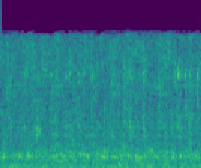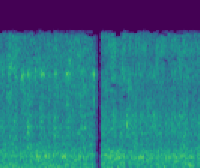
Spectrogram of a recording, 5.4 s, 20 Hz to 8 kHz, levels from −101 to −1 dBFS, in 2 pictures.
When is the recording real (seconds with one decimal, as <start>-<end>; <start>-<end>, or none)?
0.0-0.7; 1.6-3.7; 5.0-5.4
